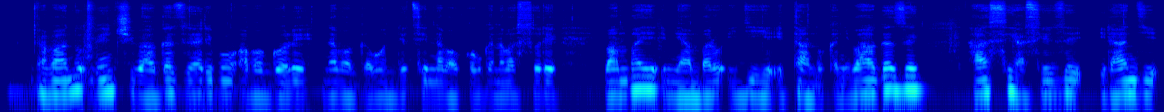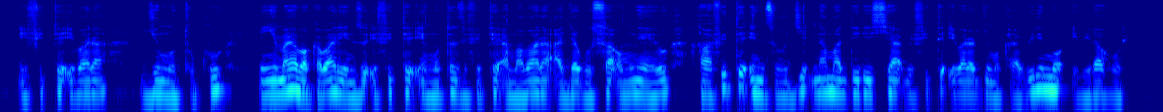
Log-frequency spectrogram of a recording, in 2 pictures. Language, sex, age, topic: Kinyarwanda, male, 18-24, health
